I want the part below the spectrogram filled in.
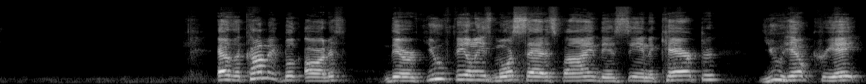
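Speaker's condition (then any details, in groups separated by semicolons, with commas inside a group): No condition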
